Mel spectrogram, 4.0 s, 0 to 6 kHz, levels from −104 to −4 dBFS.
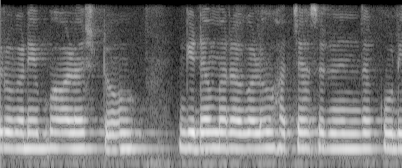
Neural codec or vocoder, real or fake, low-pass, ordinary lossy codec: none; real; 5.4 kHz; none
